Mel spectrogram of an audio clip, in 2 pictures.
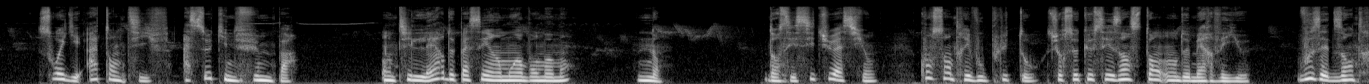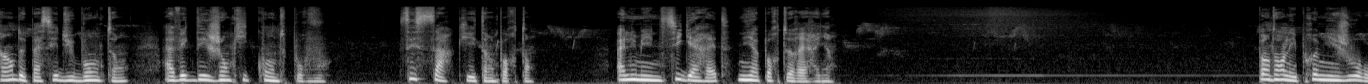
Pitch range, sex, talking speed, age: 150-215 Hz, female, 135 wpm, 30-49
